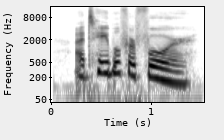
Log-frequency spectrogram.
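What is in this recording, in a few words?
"a table for four", female, English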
